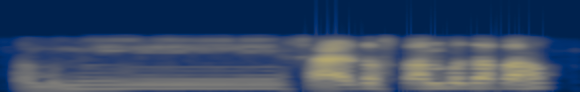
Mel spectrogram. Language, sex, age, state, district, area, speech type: Assamese, male, 45-60, Assam, Dhemaji, rural, conversation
